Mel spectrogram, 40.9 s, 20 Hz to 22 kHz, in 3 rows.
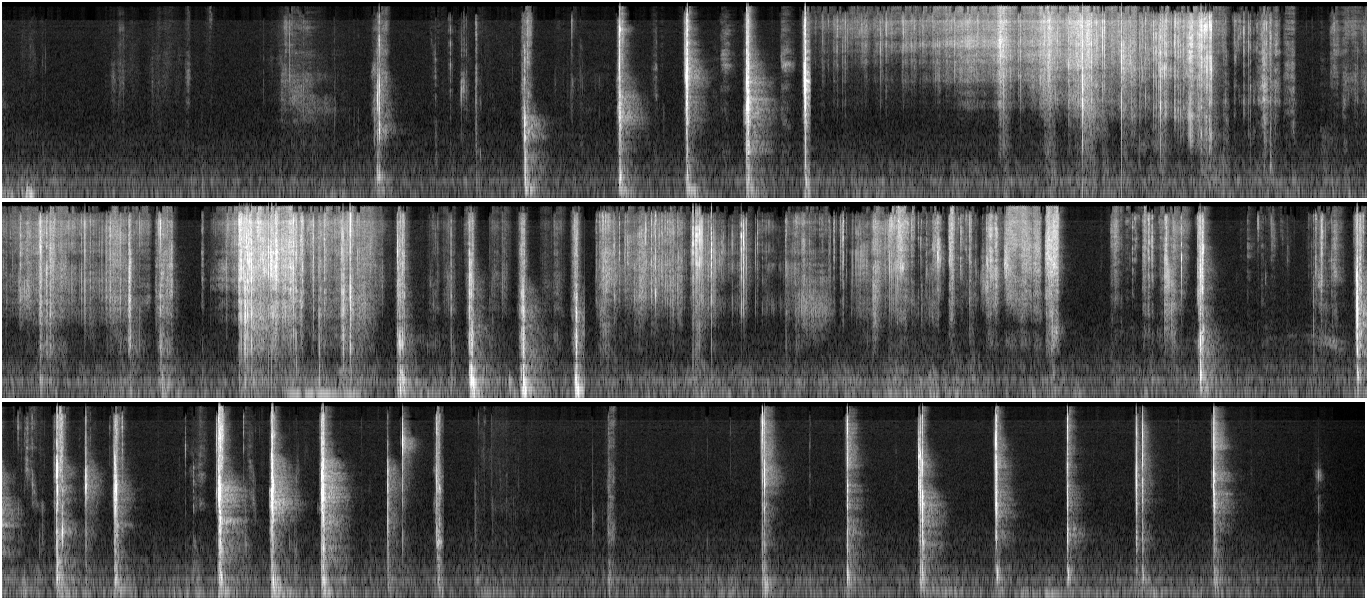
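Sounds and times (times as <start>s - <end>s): slime crackling and popping: 8.1s - 12.8s, 13.5s - 24.2s.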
